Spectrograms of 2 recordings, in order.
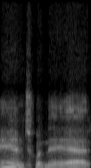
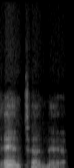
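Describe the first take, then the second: First: The name has an extra 'went' sound in it. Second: The name has no extra 'went' sound in it. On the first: The speaker calls it wrong. "My bad. I put the went in there" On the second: The speaker calls it right. "It's Antoinette"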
